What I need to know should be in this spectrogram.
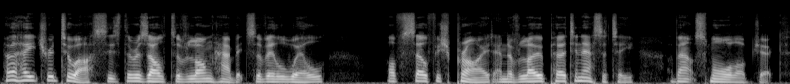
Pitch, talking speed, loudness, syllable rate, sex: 130 Hz, 175 wpm, -18 LUFS, 5.0 syllables/s, male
